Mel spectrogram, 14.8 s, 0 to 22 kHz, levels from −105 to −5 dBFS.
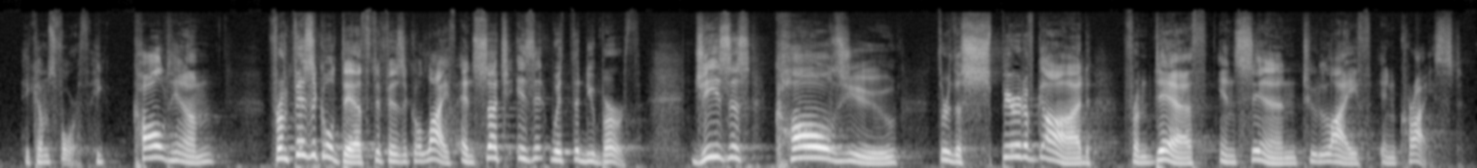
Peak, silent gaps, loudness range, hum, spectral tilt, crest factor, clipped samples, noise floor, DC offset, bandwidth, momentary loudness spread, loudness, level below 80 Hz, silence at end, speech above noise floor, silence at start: -4 dBFS; none; 4 LU; none; -5.5 dB/octave; 18 dB; under 0.1%; -52 dBFS; under 0.1%; 16 kHz; 15 LU; -21 LUFS; -48 dBFS; 0.25 s; 31 dB; 0.25 s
